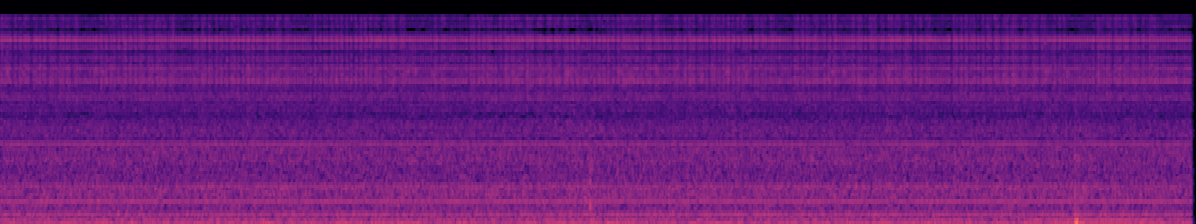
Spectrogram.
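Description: Steady electrical mains hum and buzz in the recording, made of several fixed tones over a hiss, with one brief low thump near the end.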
